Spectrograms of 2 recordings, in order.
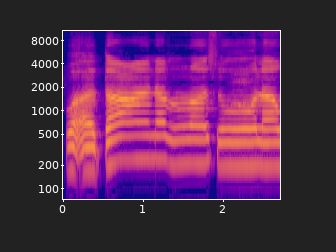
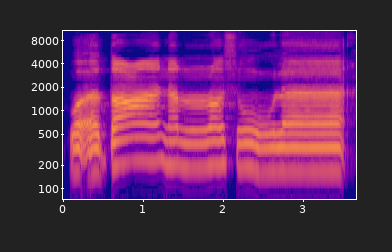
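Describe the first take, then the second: First: The final vowel of ar-rasula is short. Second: The final vowel of ar-rasula is long. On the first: The reading continues without stopping. "Tapi kalau dilanjut" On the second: The reading stops here. "Panjang ya, dua harokat"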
